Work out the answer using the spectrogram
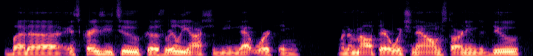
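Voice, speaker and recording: An easygoing man in his thirties from Sacramento talks as a podcast guest, relaxed and slangy with the odd chuckle. His voice sits at a middle pitch and sounds close and dry, with no room around it. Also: a little fast, no echo, highs cut off. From Sacramento, California. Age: 30s. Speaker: guest, real estate agent. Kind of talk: casual chat.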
